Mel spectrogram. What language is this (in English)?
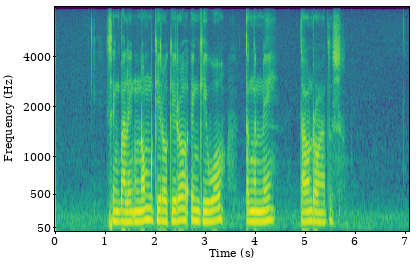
Javanese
